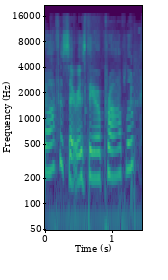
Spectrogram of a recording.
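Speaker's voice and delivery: prim, buttoned-up, very proper, polite voice. Retelling a roadside stop, he asks the officer a question, imitating his own very proper polite voice. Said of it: "I think I was whiter".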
